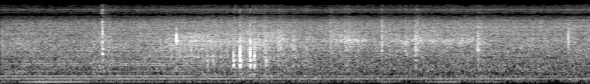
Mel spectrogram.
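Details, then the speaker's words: Rega Planar turntable system after moving the deck away from a noisy device: quiet steady hiss from the phono stage with only faint low hum and a few light ticks, no buzz; normal low background hiss. "can still hear a bit of background hiss, because the phono stages do have a bit of background hiss, but the hum is pretty much gone."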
